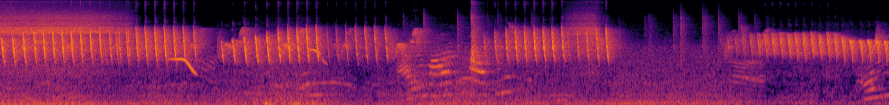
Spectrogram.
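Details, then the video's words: Bar-winged prinia, a kept songbird singing actively, recorded as a master song for training other songbirds: rapid high trilled bursts of sharp even notes. The bursts break off between them for a downslurred whistle and scattered chirps, with faint background murmur. "Ciblek Gacor Cocok buat Masteran"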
